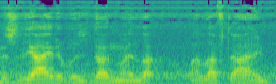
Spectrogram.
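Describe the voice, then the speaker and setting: Through audible room echo and noticeable background noise, a man speaks at a moderate pace. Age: 70s. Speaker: guppy breeder and show exhibitor. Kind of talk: casual video update. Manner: hesitant, many fillers.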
